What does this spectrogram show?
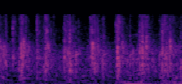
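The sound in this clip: Audience applause welcoming two guests onto a stage: a steady, dense wash of many hands clapping at once, fairly faint and continuous, with no voices standing out.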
